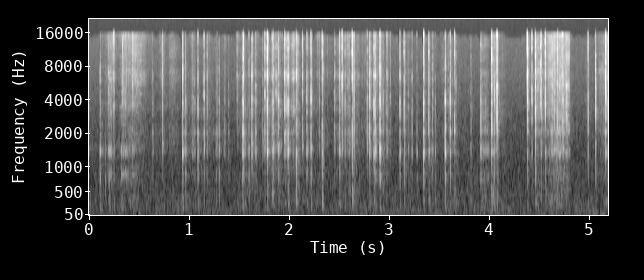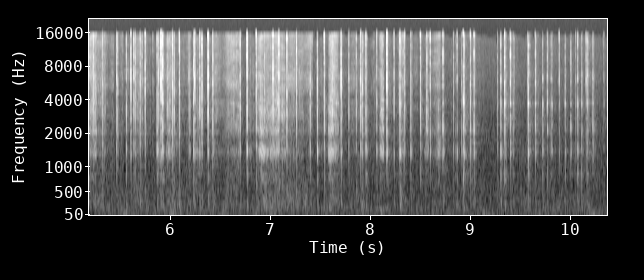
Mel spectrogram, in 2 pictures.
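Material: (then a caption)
Cardboard. Long red chrome nails rapidly scratch and tap the rim and outer wall of a small, hollow, empty brown cardboard toilet paper tube. The result is a dense, dry, bright rasping and clicking with quick, uneven bursts and almost no ring or low end.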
